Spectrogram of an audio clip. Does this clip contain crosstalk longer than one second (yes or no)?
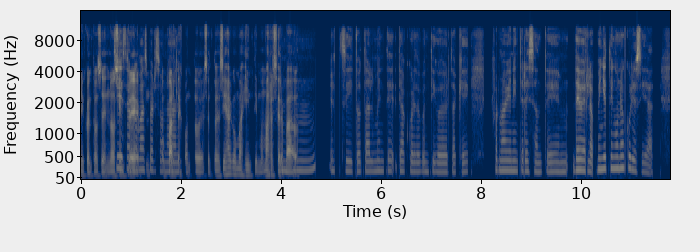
yes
